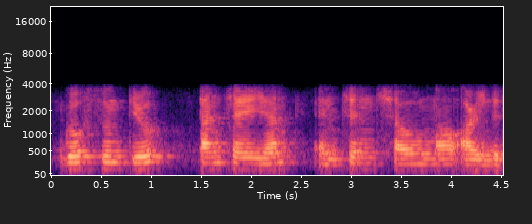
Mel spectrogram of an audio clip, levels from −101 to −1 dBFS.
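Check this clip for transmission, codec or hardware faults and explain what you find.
One fault affects the whole clip: the speech has passed through the iLBC codec. Throughout, each 20 ms frame is coded independently at a rate that fits 15.2 kbps, giving a thin 250 Hz to 3.5 kHz band, nothing above 3.8 kHz, and a plainly rough, synthetic texture.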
